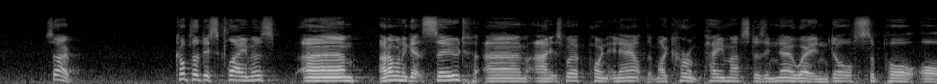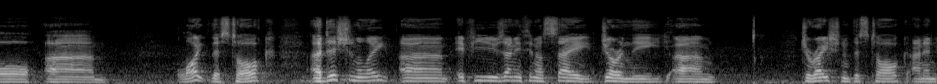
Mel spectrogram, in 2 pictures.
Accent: England, United Kingdom; able to understand me because I'm English, so if you can't, just throw things and I'll attempt to adapt my accent.

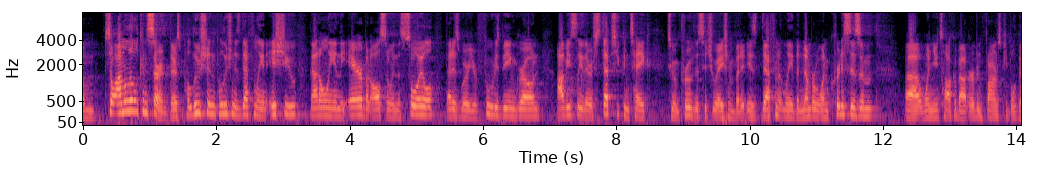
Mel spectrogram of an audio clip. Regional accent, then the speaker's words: Newark, New Jersey, United States; born there; In a lot of cities, in the city I was born in Newark, it's depending on where you live, it's hard to get access to good food.

